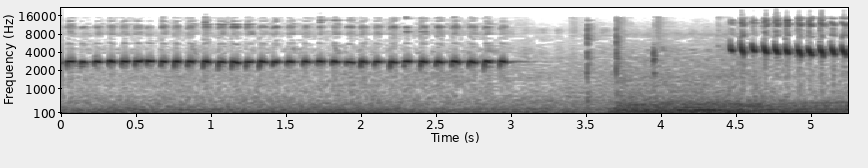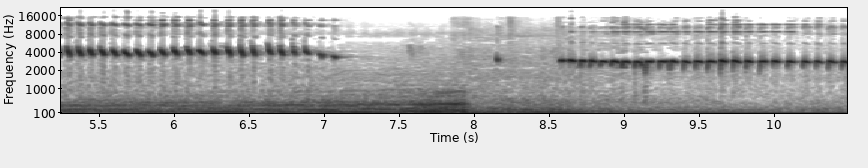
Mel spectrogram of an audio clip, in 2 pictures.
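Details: Ashy drongo training recording for songbirds: steady rapid trill, a pause with low background rumble, a higher pulsed trill that falls slightly at its end, then the steady trill resumes.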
